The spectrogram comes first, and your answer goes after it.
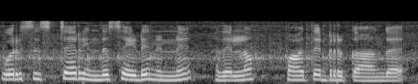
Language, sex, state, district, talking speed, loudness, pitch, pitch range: Tamil, female, Tamil Nadu, Kanyakumari, 115 wpm, -14 LUFS, 220 Hz, 200-240 Hz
